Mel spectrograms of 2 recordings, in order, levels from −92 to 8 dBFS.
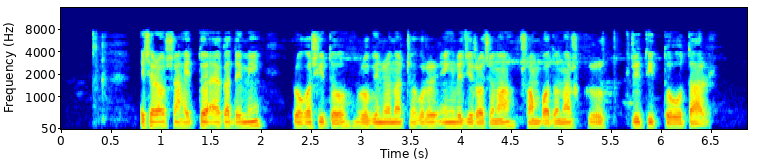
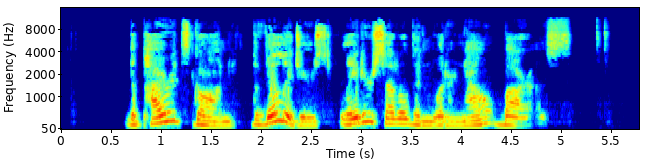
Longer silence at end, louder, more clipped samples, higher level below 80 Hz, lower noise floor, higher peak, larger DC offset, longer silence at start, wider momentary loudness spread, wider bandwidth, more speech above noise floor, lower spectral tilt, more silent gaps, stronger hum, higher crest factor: second, 0.35 s vs 0.7 s; second, -19 LUFS vs -16 LUFS; neither; about the same, -54 dBFS vs -56 dBFS; about the same, -44 dBFS vs -46 dBFS; about the same, -2 dBFS vs -2 dBFS; neither; first, 0.8 s vs 0.65 s; second, 6 LU vs 12 LU; second, 7.8 kHz vs 11.5 kHz; second, 26 dB vs 30 dB; about the same, -5 dB/octave vs -4.5 dB/octave; neither; neither; about the same, 18 dB vs 16 dB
